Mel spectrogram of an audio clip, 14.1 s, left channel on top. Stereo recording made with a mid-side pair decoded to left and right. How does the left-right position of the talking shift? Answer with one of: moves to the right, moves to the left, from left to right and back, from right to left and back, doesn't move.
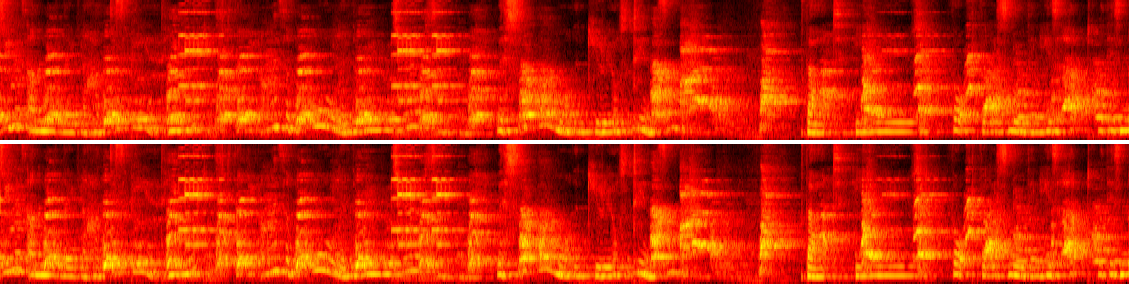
doesn't move.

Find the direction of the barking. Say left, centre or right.
right.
